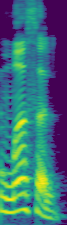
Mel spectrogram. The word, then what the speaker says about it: muscle: सी कई जगहों पे साइलेंट रहता है, जैसे कि यहाँ पे देखिए MUSCLE, ये हो जाएगा मसल। क्या हो जाएगा, मसल। यहाँ पे सी साइलेंट है, इसका मतलब होता है मांसपेशी।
